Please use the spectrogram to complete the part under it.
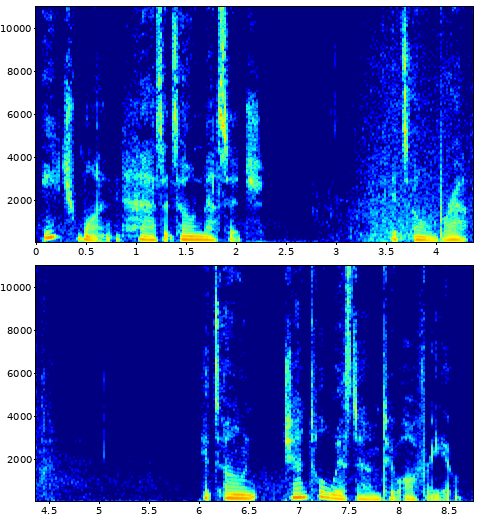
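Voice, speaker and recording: A woman with a soft, breathy, hushed voice gently and soothingly narrating a guided sleep meditation, unhurried throughout. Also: low voice, expressive.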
